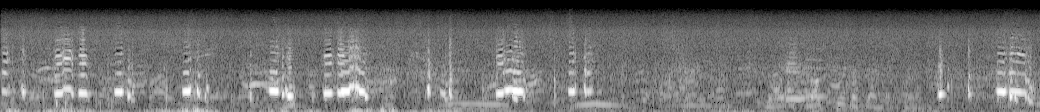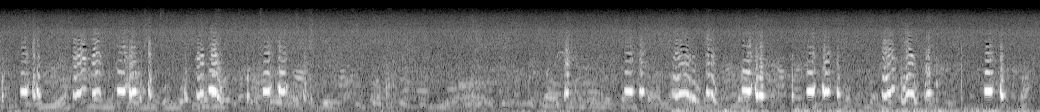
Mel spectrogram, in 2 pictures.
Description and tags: versi cigni
efx, cigno, foley, nature, sound, zoo, sounds, natura, versi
